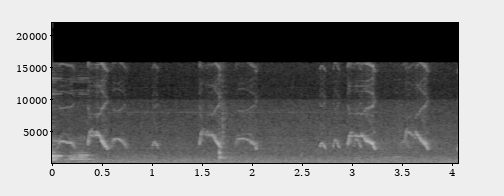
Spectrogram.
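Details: Backyard chickens: short, high, down-curving peeps in small clusters every second or so, with one faint lower call at the start.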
